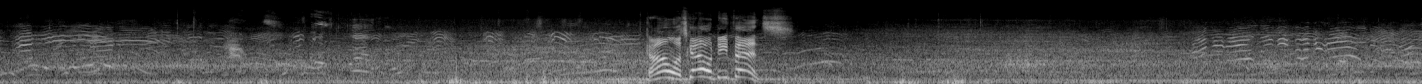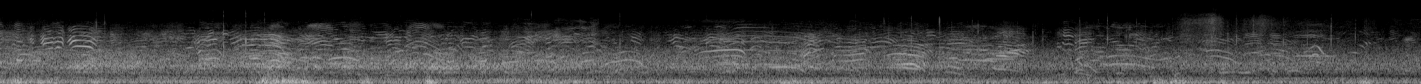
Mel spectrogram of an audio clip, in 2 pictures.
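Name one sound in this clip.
Women spectators chat and call out nearby outdoors.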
